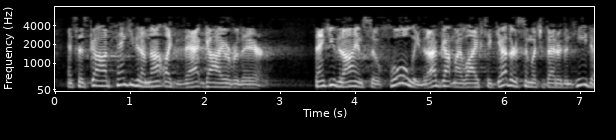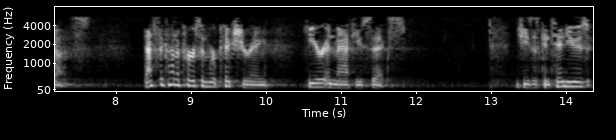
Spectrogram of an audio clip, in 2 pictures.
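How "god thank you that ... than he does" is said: ordinary delivery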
